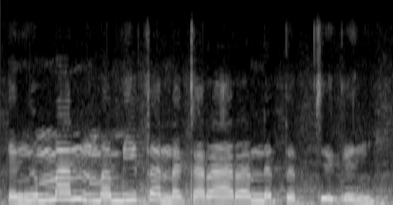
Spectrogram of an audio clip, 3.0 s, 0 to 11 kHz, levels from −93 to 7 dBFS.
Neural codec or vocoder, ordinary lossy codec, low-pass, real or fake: vocoder, 44.1 kHz, 128 mel bands every 512 samples, BigVGAN v2; none; 9.9 kHz; fake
